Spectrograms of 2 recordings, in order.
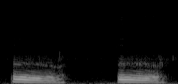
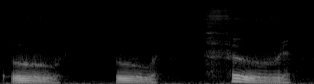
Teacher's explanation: the back of my tongue is high in the front of my tongue is down so again round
